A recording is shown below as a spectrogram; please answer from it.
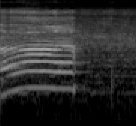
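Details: A scared domestic cat gives one sustained meow lasting just over half a second, steady in pitch with rich overtones, then stops abruptly into near silence.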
